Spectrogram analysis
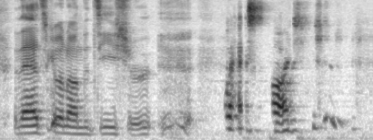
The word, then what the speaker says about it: Waxahachie: Waxahachie. Waxahachie. I'm so sorry. How do you pronounce it?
